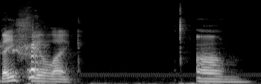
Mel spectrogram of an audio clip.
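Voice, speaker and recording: Quietly and at a very slow pace, a man talks with fairly even intonation. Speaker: podcast co-host. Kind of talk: casual chat.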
